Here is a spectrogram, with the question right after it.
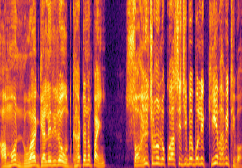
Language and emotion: Odia, surprised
